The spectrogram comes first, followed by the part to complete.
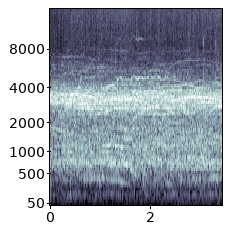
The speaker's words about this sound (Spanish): Se van con esa silbatina de todo el público de Gimnasia, que no le perdona el haber querido ir a increpar, a agredir a Perales.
